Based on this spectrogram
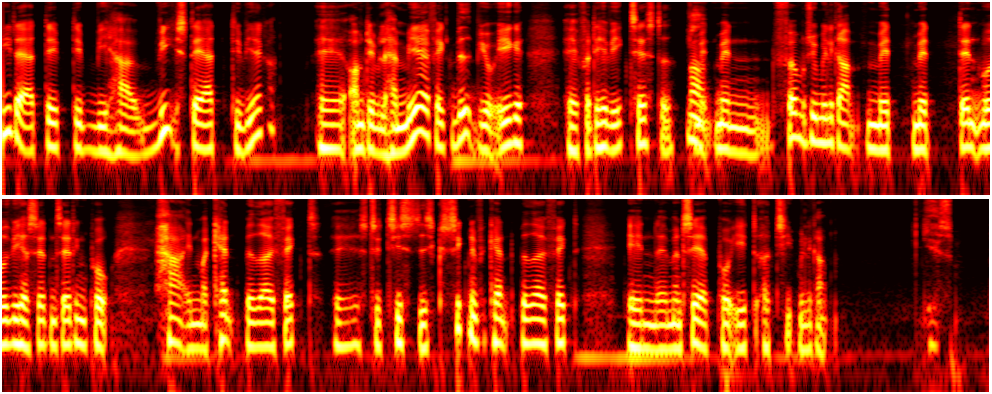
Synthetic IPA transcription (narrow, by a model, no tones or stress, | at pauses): iːd̥eæɐd̥e̝d̥e̝ʋiɦɑ̈ʋḭːsd̥eæɐæd̥e̝ʋiɐɡ̥ɐ | øɒ̽md̥e̝ʋe̝lɦæme̝ːɐefeɡ̥̚d̥ʋe̝ð̞̰ˠʋijo̝ʔe̝ɡ̥əfɒ̽d̥e̝hɑ̈ʋie̝ɡ̥ə̥t͡sʰesd̥əð̞̩ˠmenfem̰ɒt͡sʰyːʊmiliɡ̥ʁɑ̈m̰me | me | d̥enmɔ̽ːð̞ˠʋihɑ̈sed̥ensed̥e̝ŋ̩pʰɒ̽ | hɑ̈e̝nmɑ̈kʰæn̰d̥̚b̥eð̞ˠʁɐe̝feɡ̥̚d̥øsd̥æt͡sʰisd̥isɡ̥siɡ̥nifikʰæn̰d̥b̥eð̞ˠʁɐe̝feɡ̥̚d̥enmænse̝ɐ̰pʰɒ̽ʔe̝d̥ɒ̽t͡sʰḭːmiliɡ̥ʁɑ̈m̰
